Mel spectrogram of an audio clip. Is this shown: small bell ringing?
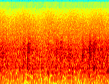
no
